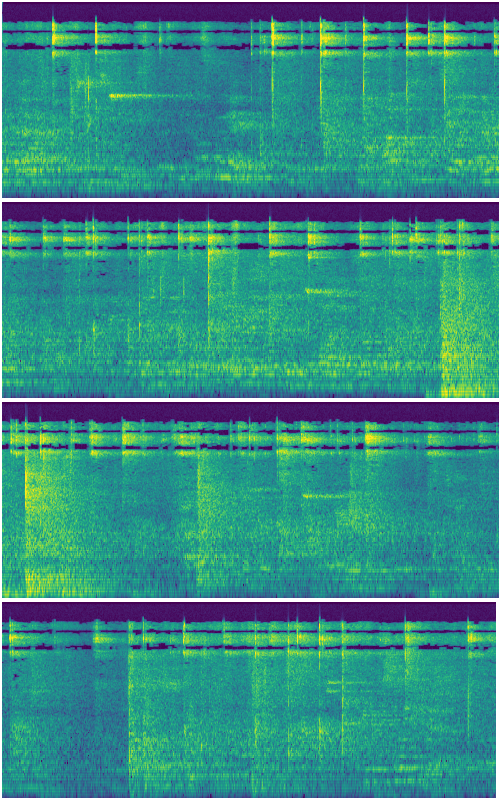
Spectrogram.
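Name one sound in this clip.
Men talk casually in a large echoing hall.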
